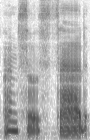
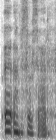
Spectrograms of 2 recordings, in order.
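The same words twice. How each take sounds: First: Much lower, slow, drawn-out mock lament; a hammed-up, slowed, deep "I'm so sad". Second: Said in the usual way. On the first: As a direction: drop the voice way down and drag out "I'm so sad".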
